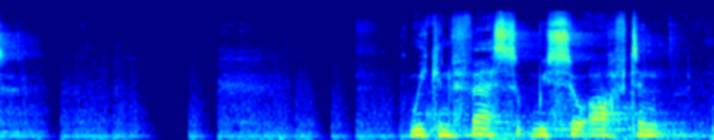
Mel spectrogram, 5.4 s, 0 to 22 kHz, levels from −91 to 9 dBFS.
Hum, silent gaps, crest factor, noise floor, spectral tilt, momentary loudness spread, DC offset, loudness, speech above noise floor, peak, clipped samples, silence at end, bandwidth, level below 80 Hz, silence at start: none; none; 20 dB; -64 dBFS; -4 dB/octave; 12 LU; under 0.1%; -31 LUFS; 33 dB; -16 dBFS; under 0.1%; 0.05 s; 16 kHz; -64 dBFS; 0 s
